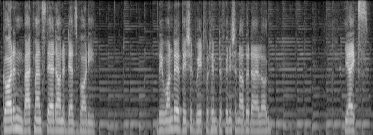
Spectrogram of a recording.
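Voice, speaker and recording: A man with a fairly high voice reads out stage directions as the narrator of a table read. He is dramatic but drops into casual asides. Guitar music plays clearly behind him. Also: level tone, moderate pace, pauses often. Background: live guitar music.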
